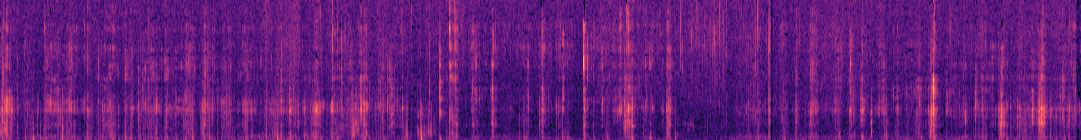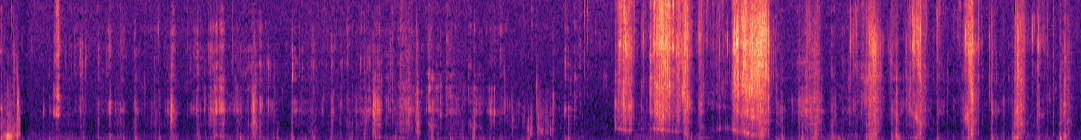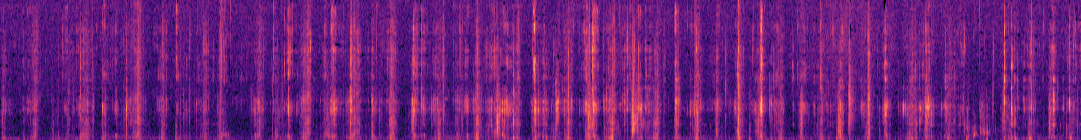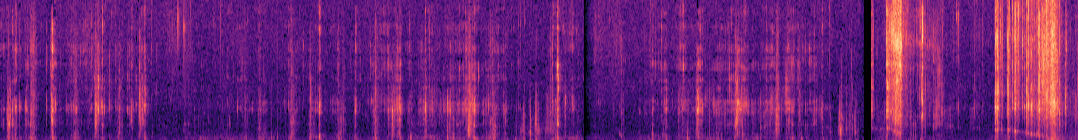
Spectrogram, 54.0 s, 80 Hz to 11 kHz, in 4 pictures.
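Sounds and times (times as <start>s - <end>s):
crunchy bites: 9.8s - 42.4s, 49.0s - 54.0s.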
